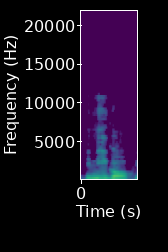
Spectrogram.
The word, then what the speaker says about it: Inigo: How do you say his name? Inigo. Yeah, that's right.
